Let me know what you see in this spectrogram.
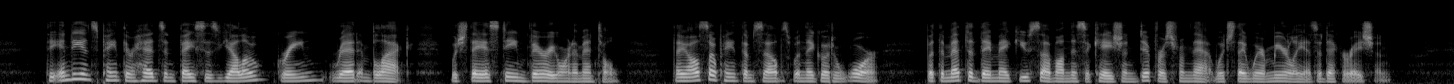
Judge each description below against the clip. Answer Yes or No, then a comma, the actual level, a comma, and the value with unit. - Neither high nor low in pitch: Yes, medium, 155 Hz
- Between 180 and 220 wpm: Yes, average, 195 wpm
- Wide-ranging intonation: No, average, 3.3 semitones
